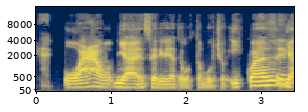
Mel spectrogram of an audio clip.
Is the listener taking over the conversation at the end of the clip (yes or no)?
no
